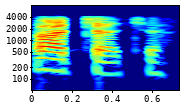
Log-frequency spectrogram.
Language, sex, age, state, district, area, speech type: Santali, male, 30-45, West Bengal, Purba Bardhaman, rural, conversation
